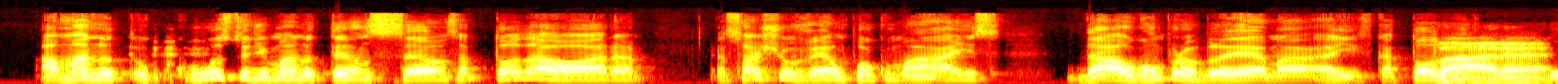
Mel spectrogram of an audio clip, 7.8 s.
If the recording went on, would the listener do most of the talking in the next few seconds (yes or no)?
no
